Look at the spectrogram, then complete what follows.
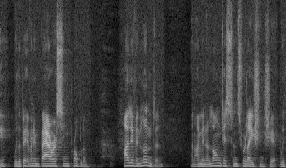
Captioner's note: none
